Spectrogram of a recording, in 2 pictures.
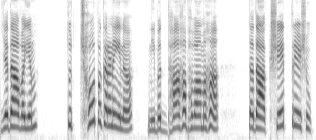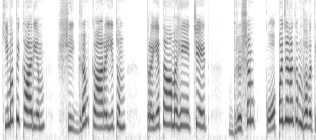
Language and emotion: Sanskrit, angry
